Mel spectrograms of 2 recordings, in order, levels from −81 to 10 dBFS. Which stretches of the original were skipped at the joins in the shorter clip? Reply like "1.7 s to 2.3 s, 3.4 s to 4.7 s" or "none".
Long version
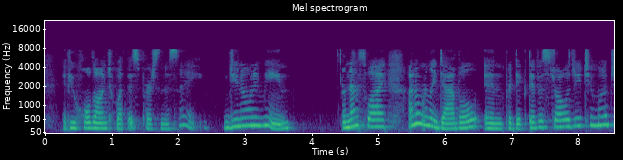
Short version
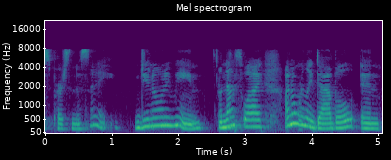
3.8 s to 4.4 s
